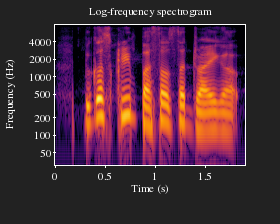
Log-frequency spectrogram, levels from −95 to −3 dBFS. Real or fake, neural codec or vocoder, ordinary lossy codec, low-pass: real; none; none; 7.2 kHz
